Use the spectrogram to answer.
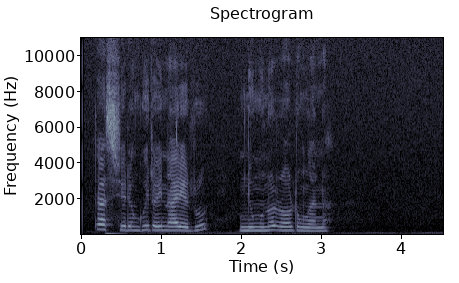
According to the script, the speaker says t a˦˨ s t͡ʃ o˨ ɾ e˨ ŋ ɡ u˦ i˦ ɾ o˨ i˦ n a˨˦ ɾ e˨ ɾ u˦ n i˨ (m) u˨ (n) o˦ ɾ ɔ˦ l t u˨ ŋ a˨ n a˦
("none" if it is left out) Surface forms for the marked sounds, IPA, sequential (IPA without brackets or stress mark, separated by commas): ŋ, n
